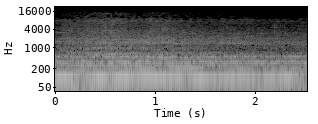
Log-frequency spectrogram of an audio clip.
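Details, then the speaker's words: 12V 5kW Chinese diesel heater after E-10 ignition fault, on 13.4V supply: steady low hum and smooth drone as it lights off with pump running; some smoke at startup, normal ignition. "Obviously, that diesel's drained out of it a little bit. But, that's it running there."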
